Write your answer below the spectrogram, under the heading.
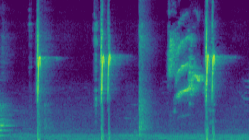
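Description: A sunbird gives sharp, high, thin chips, single or in quick pairs, then a brief twittering run, over a faint low hum.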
